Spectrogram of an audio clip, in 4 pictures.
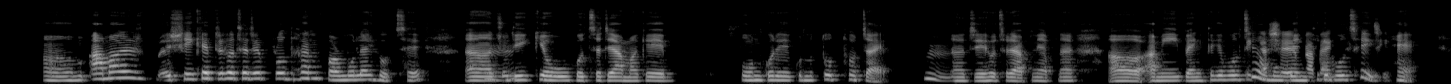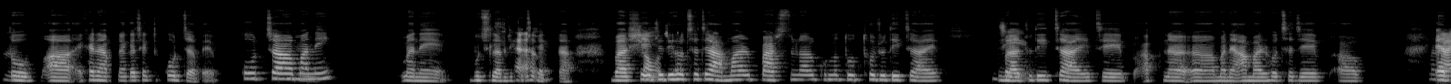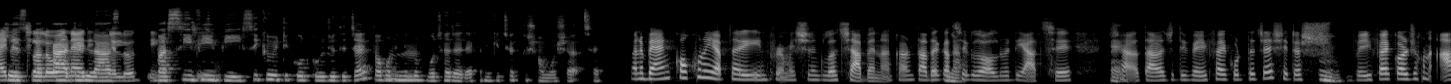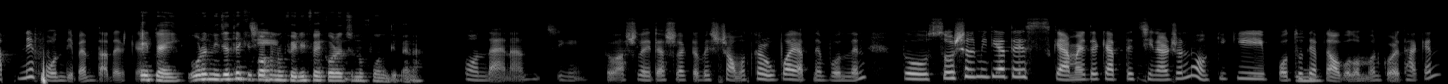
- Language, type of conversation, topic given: Bengali, podcast, নেট স্ক্যাম চিনতে তোমার পদ্ধতি কী?
- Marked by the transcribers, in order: tapping; laughing while speaking: "স্কাম"; snort; throat clearing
